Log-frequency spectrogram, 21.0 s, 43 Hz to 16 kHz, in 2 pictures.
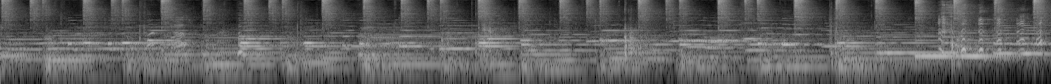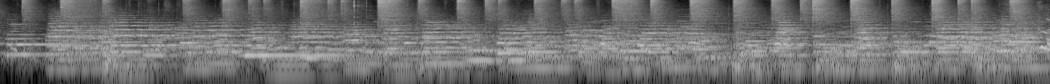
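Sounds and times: brass band playing upbeat tune: 0:00.0 - 0:21.0.

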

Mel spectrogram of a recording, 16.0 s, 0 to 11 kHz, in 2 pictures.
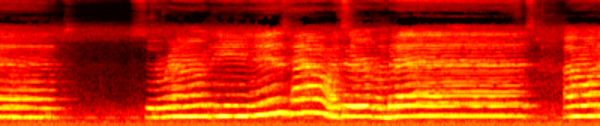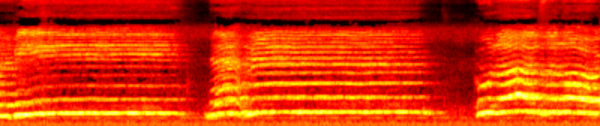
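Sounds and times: boys singing slow song: 0:00.0 - 0:01.2, 0:01.8 - 0:16.0.

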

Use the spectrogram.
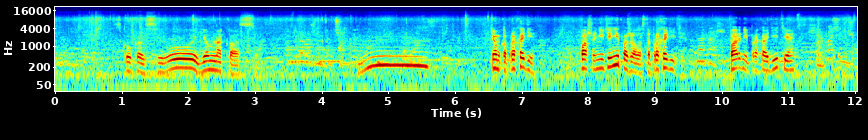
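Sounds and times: person humming: 0:04.5 - 0:05.7.

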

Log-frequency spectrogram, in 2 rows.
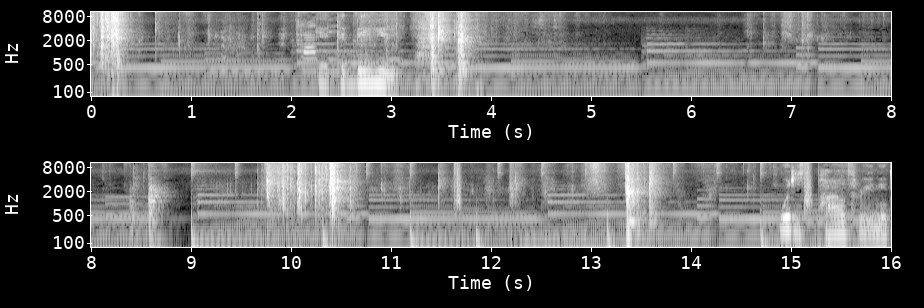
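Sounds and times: cards being shuffled: 0:00.0 - 0:02.0, 0:09.6 - 0:13.8
background music with held tones: 0:00.0 - 0:16.0.

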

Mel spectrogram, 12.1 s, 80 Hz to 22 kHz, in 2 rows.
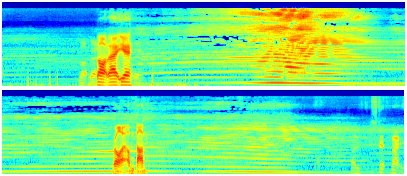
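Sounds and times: model airplane engine buzzing: 0:00.0 - 0:12.0.

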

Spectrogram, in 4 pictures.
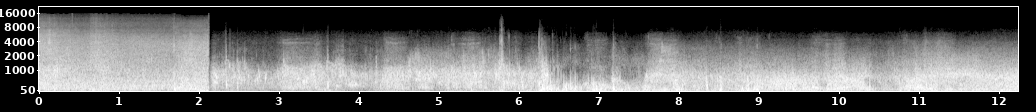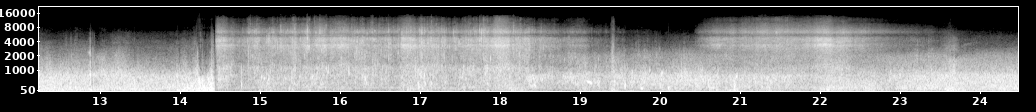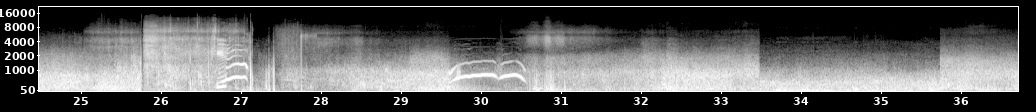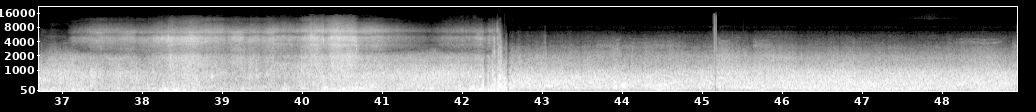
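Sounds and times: water sloshing against surfboard: 0:14.4 - 0:22.9, 0:25.3 - 0:28.9
hiss of rushing water: 0:20.5 - 0:22.9.

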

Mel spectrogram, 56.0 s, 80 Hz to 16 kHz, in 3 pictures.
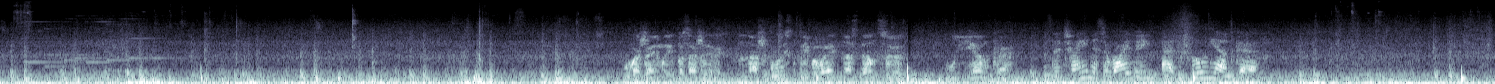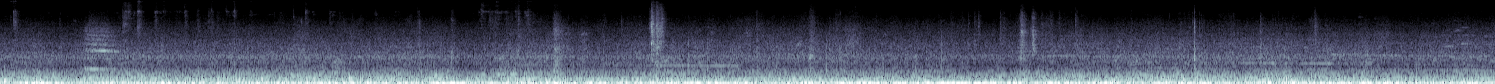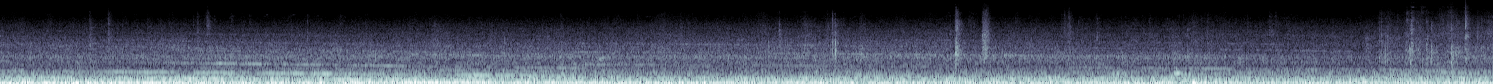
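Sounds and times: train running rumble: 0:00.0 - 0:56.0.

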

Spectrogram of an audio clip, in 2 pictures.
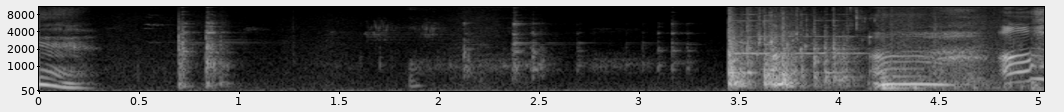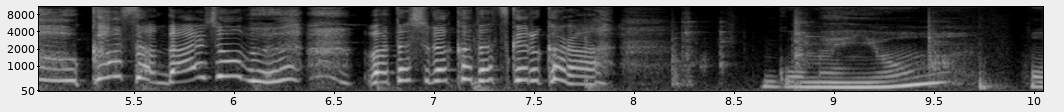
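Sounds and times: teacup clattering crash: 0:03.4 - 0:04.5.

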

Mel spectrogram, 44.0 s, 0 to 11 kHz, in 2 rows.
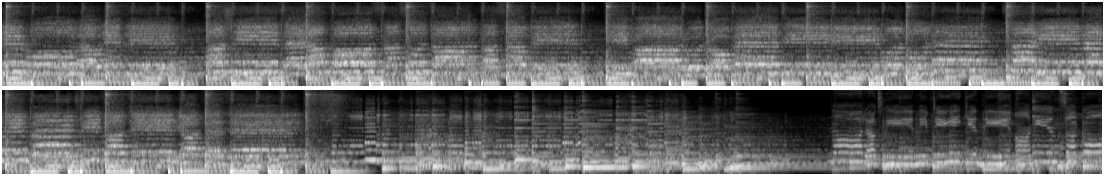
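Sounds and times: choir singing a carol: 0:00.0 - 0:28.8
instrumental backing with beat: 0:00.0 - 0:35.6.

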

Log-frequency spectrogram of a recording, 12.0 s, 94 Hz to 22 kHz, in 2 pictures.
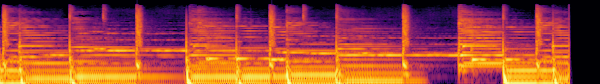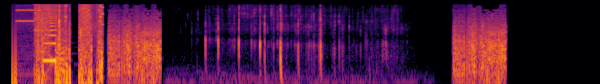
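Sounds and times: crackling glitch clicks: 0:06.2 - 0:08.4
burst of loud static: 0:06.8 - 0:07.7.

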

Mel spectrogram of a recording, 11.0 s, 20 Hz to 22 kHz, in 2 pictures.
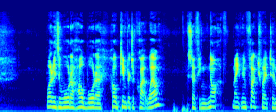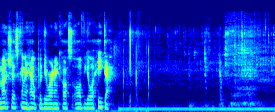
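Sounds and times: aquarium equipment hum: 0:00.0 - 0:11.0
soft trickling water: 0:07.9 - 0:11.0.

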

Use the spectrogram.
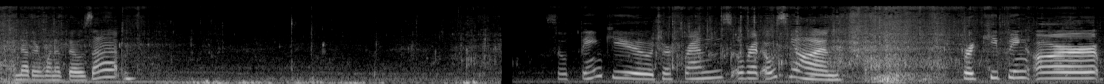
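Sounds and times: pool water splashing: 0:00.0 - 0:05.0, 0:06.2 - 0:11.0
low rumble: 0:01.4 - 0:05.0.

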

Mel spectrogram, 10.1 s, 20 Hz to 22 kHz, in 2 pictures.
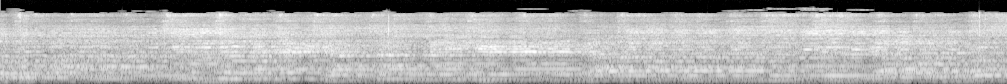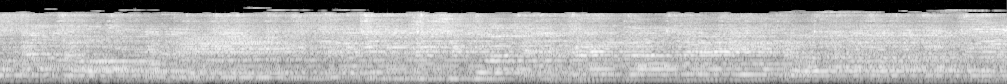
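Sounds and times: folk music with voices singing: 0:00.0 - 0:10.0.

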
